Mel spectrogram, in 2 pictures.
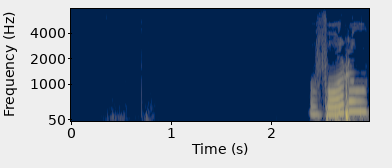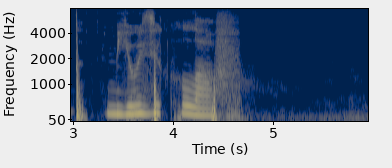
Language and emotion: Russian, neutral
